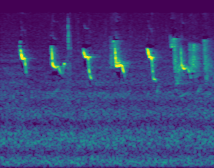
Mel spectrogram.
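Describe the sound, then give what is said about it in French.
A Cetti's warbler sings a rapid series of sharp, high chirps at a quick, even pace over a faint background hush. “Puis la bouscarle qui chante derrière nous, en plus. Ça, c'est sympa.”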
